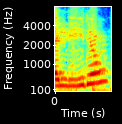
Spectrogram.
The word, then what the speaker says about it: Lyrian: É Lirion, como se pronuncia, e quem escolheu foi meu pai.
